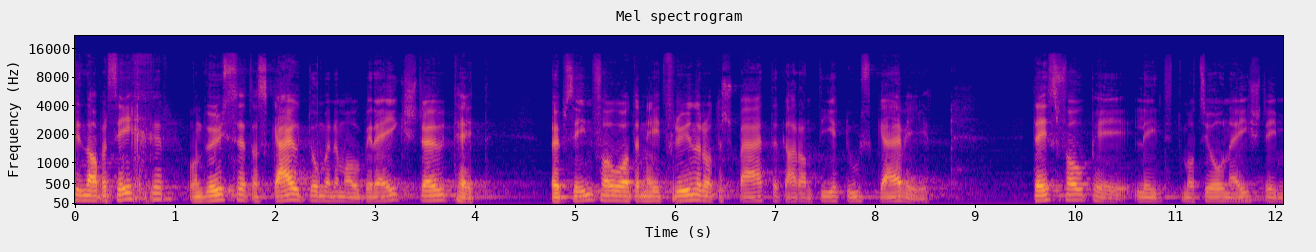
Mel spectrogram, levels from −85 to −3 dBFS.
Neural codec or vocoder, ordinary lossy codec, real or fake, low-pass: none; none; real; 14.4 kHz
